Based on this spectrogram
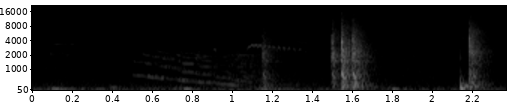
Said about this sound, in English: The door opens and footsteps traipse across the creaky floorboards.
